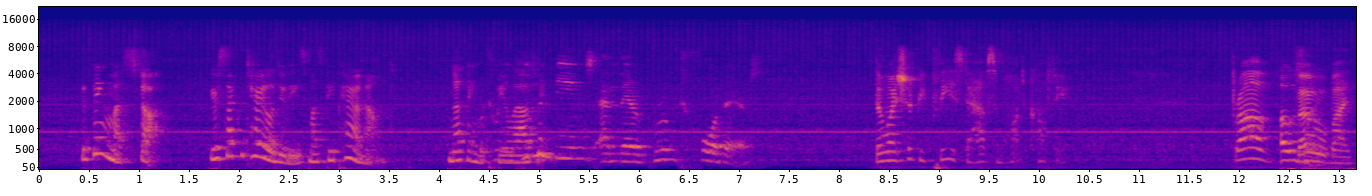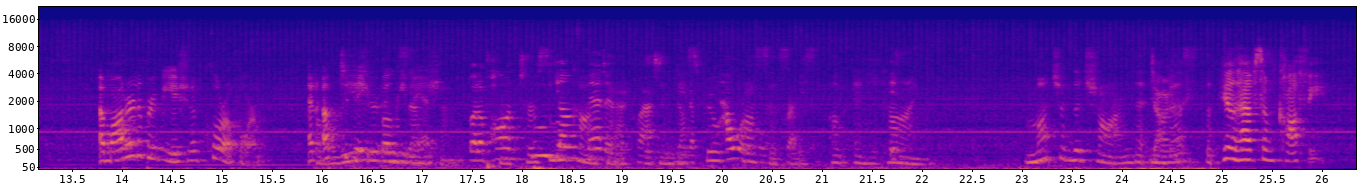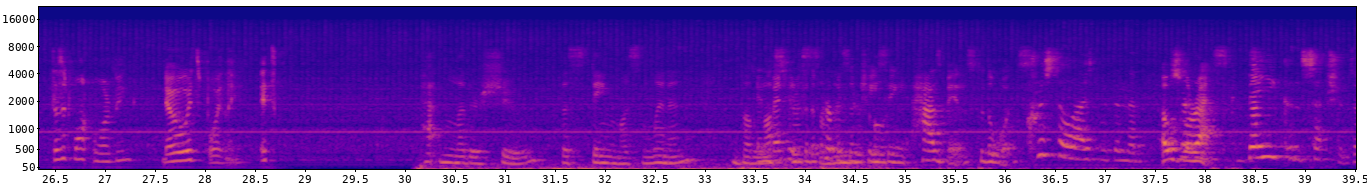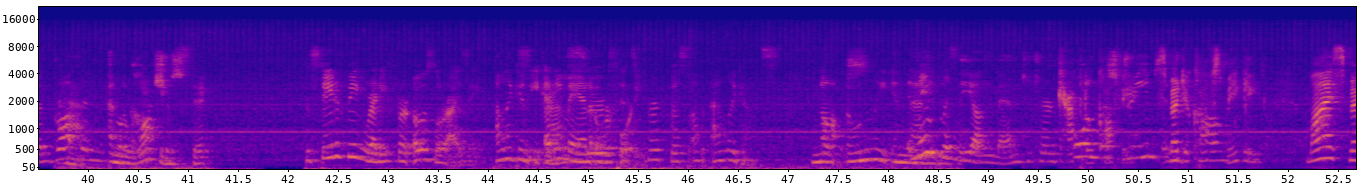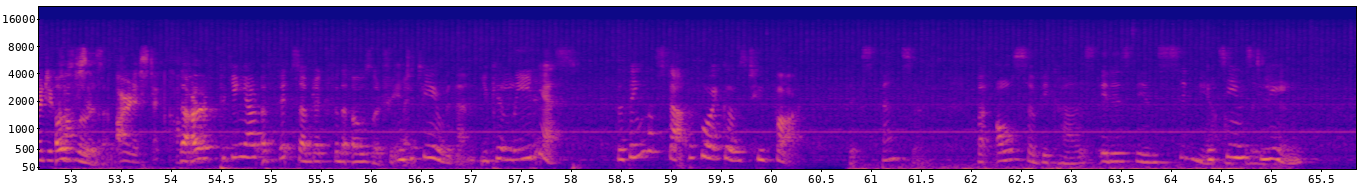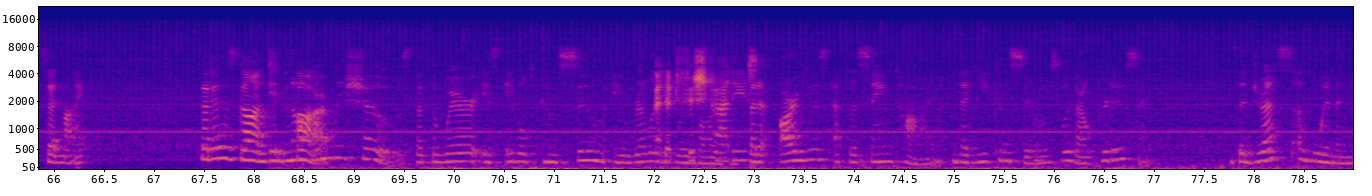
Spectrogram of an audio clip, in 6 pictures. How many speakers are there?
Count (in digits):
5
